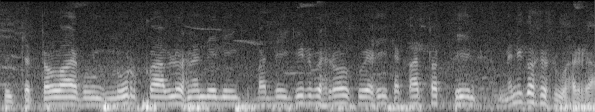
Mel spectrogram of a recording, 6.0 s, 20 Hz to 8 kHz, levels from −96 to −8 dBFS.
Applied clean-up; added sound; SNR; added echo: none; Dog; 4 dB; none.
